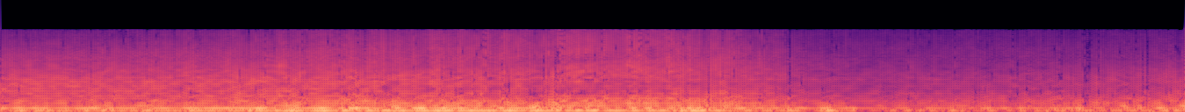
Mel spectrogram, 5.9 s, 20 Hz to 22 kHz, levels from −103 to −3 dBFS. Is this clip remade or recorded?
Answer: remade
